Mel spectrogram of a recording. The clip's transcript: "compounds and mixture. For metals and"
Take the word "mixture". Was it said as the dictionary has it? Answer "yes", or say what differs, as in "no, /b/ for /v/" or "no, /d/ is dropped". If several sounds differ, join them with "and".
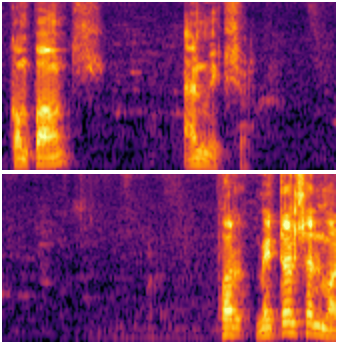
no, /s/ is dropped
